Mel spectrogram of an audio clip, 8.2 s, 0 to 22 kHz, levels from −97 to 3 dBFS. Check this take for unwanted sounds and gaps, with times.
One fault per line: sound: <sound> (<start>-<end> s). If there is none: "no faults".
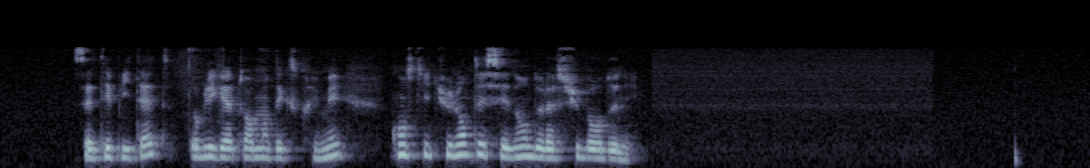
no faults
